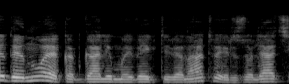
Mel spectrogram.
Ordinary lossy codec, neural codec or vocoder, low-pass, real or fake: AAC, 32 kbps; none; 10.8 kHz; real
